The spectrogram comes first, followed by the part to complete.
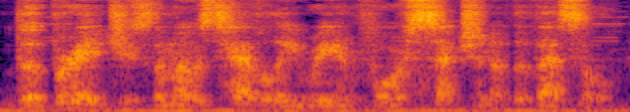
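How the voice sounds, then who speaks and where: A man voicing a calm, polite male ship computer AI in a video game, speaking in an even, measured way. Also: mid-range voice, background noise, close to an everyday voice. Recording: echoey, distant, with game music.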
